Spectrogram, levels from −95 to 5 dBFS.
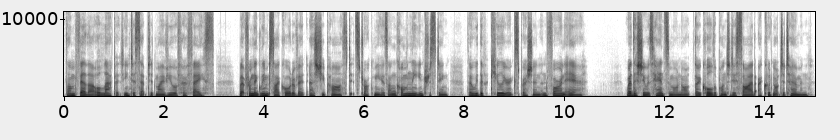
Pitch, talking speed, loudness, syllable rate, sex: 180 Hz, 195 wpm, -18 LUFS, 6.0 syllables/s, female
